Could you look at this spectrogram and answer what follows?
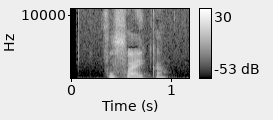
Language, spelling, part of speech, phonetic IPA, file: Russian, фуфайка, noun, [fʊˈfajkə], Ru-фуфайка.ogg
- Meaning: 1. sweatshirt, sweater, jersey 2. quilted jacket, fufayka, vatnik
